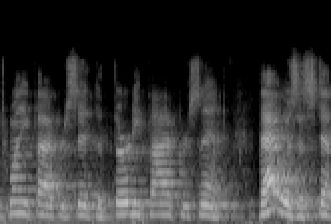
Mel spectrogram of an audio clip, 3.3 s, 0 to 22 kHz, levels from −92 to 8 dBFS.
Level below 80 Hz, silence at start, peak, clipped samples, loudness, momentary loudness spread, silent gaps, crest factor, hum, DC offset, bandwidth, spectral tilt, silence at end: -54 dBFS; 0 s; -8 dBFS; under 0.1%; -27 LUFS; 9 LU; none; 18 dB; none; under 0.1%; 8.2 kHz; -6 dB/octave; 0 s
